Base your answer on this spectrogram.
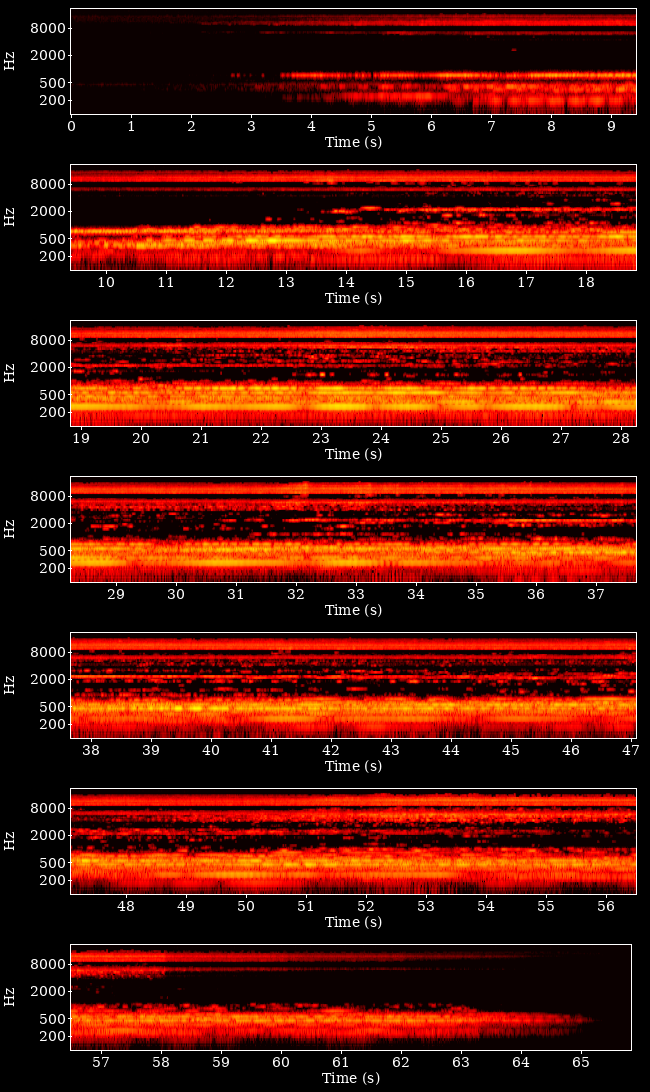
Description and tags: ROM RAM REM -- A computer's First Dream
ai, ambient, artificial-intelligence, computer, electric-guitar, film, game, human-vox, morphing, texture, virtual-reality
